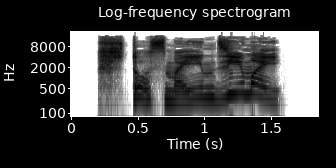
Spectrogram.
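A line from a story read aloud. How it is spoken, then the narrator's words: Loud uncontrolled scream. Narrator (Russian): закричала я громче, не контролируя себя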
